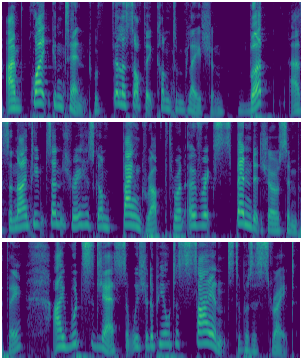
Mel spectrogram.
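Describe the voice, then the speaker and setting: A man's voice: high-pitched, wildly swooping pitch, moderate pace, a bit bright, dry recording, studio quality, pitched above the performer's own voice, full character voice. A man voicing a languid, witty young aristocratic lord with a drawling, ironic delivery.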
